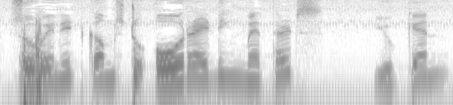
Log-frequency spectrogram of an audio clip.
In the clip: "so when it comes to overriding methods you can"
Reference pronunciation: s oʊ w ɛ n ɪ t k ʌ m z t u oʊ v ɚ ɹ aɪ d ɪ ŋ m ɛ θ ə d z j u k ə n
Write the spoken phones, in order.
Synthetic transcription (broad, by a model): s oʊ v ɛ n ɪ t k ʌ m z t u oʊ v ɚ ɹ aɪ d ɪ ŋ m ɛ t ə d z j u k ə n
